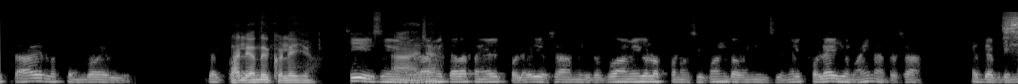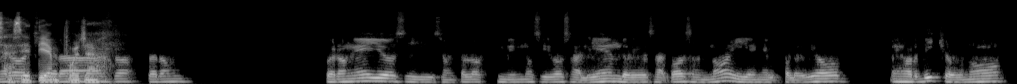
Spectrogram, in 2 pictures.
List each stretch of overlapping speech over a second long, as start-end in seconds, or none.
10.0-11.2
